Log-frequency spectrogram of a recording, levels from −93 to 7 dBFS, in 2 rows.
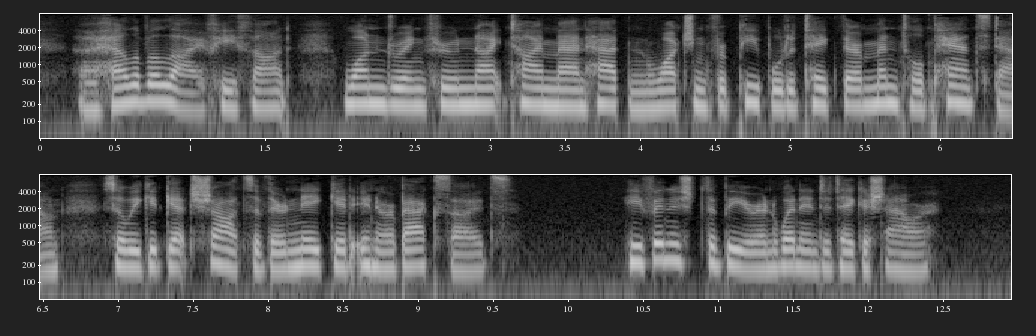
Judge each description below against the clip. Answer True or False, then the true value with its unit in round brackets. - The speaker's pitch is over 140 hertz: True (190 Hz)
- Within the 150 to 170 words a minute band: False (190 wpm)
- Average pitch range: False (2.2 semitones)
